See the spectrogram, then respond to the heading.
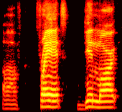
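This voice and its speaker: A man hosting a streamed show, chatting loosely and calling people "man" as he pitches merchandise. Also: drawn-out words, clean tone, muffled recording. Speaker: host. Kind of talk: casual chat and merchandise pitch. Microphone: streaming setup.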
